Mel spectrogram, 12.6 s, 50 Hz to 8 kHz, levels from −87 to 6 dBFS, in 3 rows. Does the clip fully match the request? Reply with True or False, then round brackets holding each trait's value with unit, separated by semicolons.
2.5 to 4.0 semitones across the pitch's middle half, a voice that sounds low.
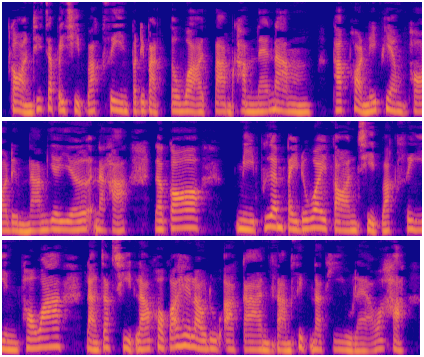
False (3.3 semitones; 160 Hz)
